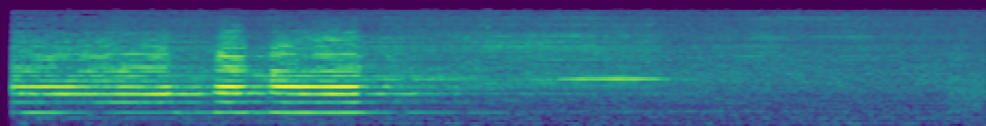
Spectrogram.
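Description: Horn of a suburban EMU local train sounding a long blast followed by two short blasts, then fading into the quieter rumble of the passing train.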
